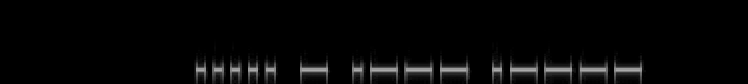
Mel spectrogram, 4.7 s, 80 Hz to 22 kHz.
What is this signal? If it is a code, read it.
Morse code, heard as a keyed tone, about 22 wpm, 700 Hz. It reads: 5TJ1
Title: Four Challenging Letter-Number Combinations 22wpm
